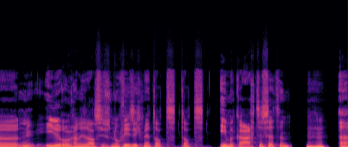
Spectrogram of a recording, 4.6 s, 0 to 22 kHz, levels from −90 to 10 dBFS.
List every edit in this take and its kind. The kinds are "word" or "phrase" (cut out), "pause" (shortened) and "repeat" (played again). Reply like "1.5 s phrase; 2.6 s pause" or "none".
1.6 s word; 2.4 s repeat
